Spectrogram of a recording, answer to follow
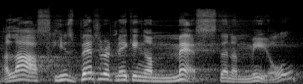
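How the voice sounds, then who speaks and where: Man acting as radio thriller announcer, brisk, dramatic, high-pitched, theater hall echo. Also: big pitch swings, fairly bright tone, faint music behind, exaggerated voice. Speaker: radio play narrator. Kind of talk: 1940s radio acting, scripted narration. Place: on a theater stage.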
